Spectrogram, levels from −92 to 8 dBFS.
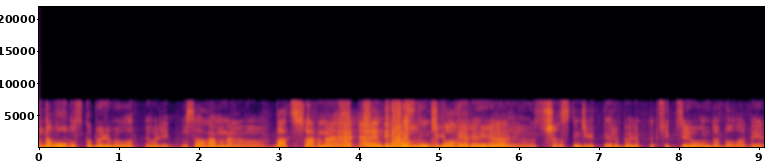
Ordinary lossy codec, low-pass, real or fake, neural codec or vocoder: none; 7.2 kHz; fake; codec, 16 kHz, 2 kbps, FunCodec, trained on Chinese and English, 25 frames a second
